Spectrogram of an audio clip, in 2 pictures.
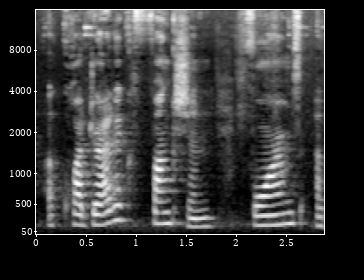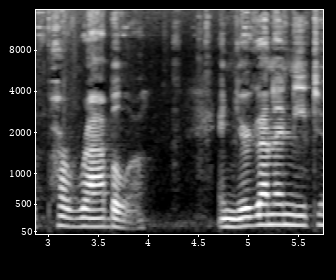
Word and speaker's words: parabola: quadratic function forms of parabola and you're gonna need to know how to say this word its parabola it looks like parabola like Ebola but we're just gonna do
